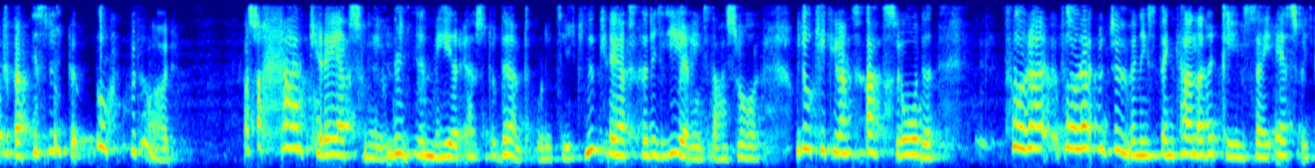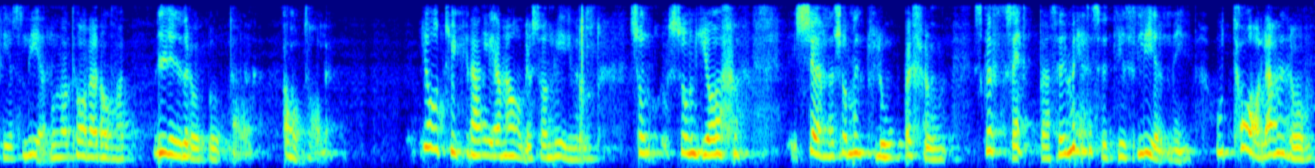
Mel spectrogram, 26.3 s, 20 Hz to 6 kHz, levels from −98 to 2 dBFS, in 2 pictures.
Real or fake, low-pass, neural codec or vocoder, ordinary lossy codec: fake; 5.4 kHz; codec, 24 kHz, 1.5 kbps, HILCodec; none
